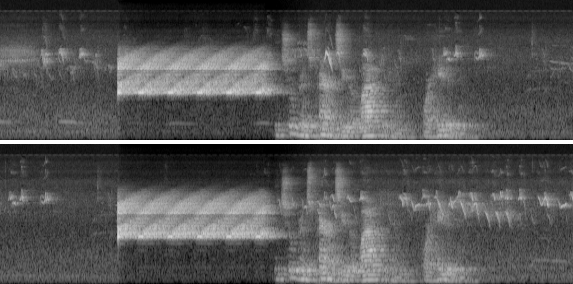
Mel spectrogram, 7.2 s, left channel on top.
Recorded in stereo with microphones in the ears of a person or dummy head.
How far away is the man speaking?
About 1.7 m.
